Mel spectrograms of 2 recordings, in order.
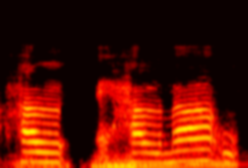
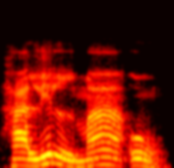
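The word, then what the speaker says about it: هل الماء: Kalau bacanya hal ma'u berarti alif lamnya hilang. Oh. Hal al-ma'u gitu. Ya, begitu cara membacanya. Hal al-ma'u. Supaya tidak repot, maka itu jadinya halil ma'u.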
